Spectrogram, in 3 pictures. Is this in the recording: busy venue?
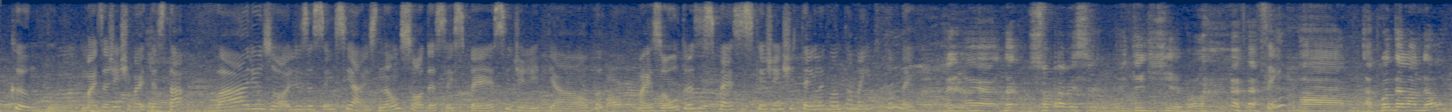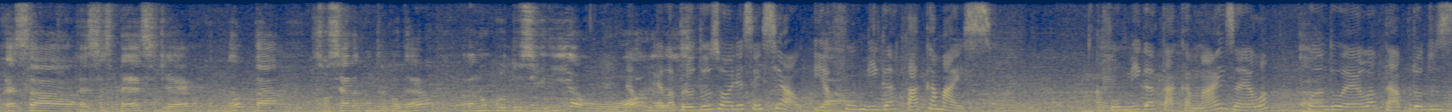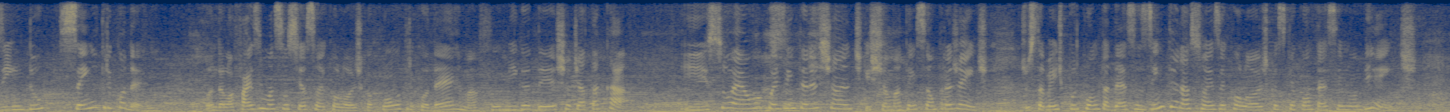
yes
